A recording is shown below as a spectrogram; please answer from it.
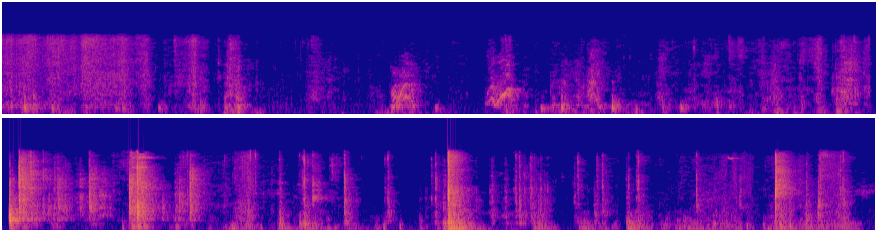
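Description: Scattered short knocks and thumps, sparse at first and coming thicker and louder in the second half, with three strongest hits.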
